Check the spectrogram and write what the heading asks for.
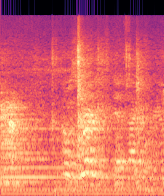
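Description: The last strummed chord of an acoustic guitar dying away, followed by a few brief, soft voice sounds and a light click about a second in.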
